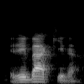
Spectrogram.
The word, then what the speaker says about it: Rybakina: I think the whole tennis community ought to pronounce the Wimbledon championships champion's name correctly. Rybakina.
